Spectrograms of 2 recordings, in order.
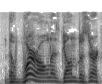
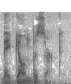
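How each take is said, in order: First: Louder, world stressed; booming preacher declaration. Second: Softer, dropping away; hushed before the outburst; quiet. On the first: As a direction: proclaim it to the whole room. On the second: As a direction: say it under your breath. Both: Real, not acted. Sermon, quiet then loud repeat.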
